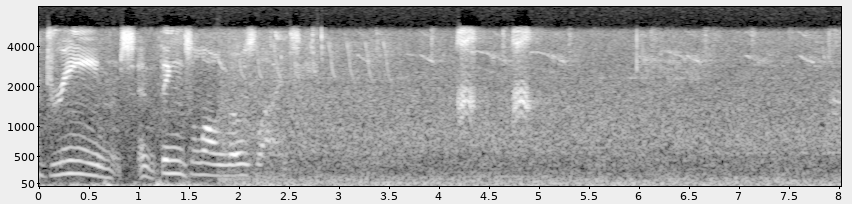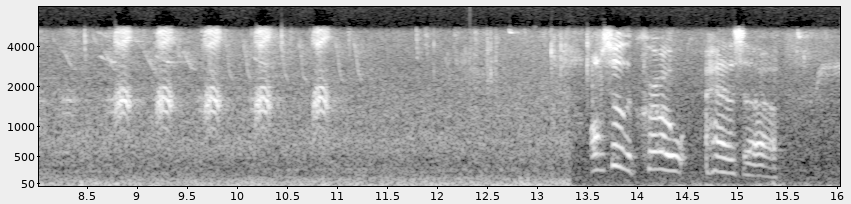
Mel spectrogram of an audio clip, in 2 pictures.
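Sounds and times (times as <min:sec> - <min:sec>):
steady low rumble: 0:00.6 - 0:13.4
bird calling: 0:02.4 - 0:11.4.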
